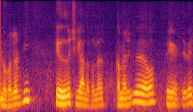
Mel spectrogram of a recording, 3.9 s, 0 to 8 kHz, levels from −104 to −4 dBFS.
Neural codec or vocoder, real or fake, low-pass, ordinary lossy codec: codec, 16 kHz, about 1 kbps, DyCAST, with the encoder's durations; fake; none; none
